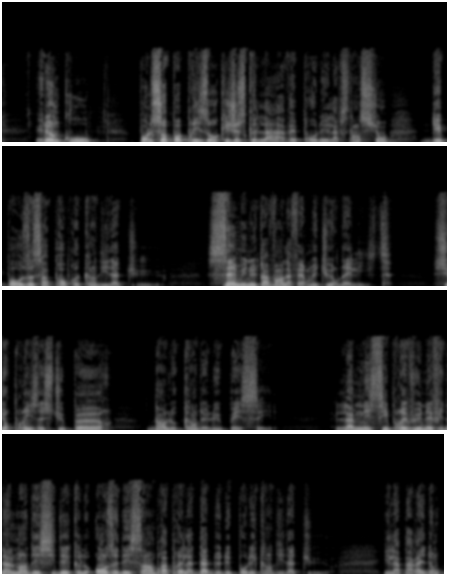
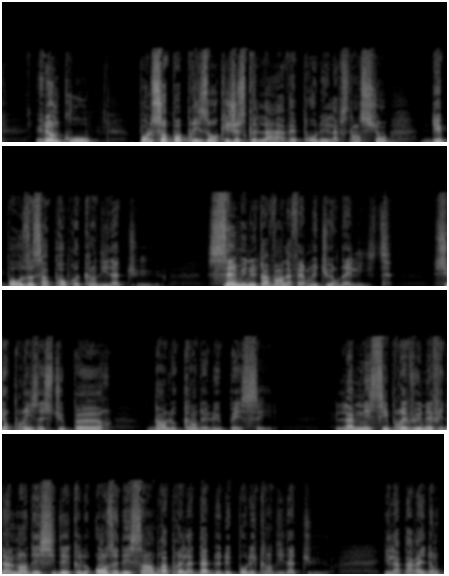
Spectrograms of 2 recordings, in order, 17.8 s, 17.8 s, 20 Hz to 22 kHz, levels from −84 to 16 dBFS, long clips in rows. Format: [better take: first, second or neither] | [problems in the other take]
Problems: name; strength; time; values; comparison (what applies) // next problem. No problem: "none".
neither | none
